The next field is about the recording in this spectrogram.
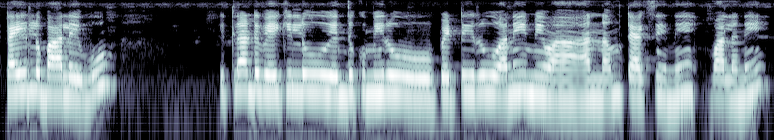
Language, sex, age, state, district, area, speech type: Telugu, female, 30-45, Telangana, Jagtial, rural, spontaneous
